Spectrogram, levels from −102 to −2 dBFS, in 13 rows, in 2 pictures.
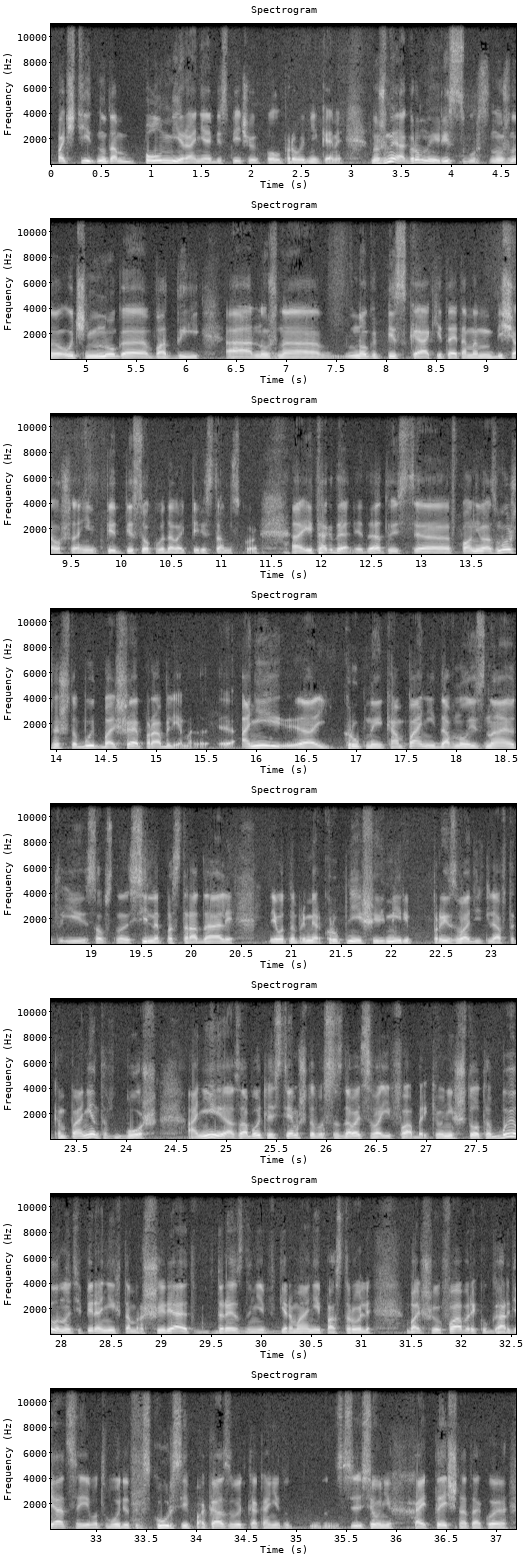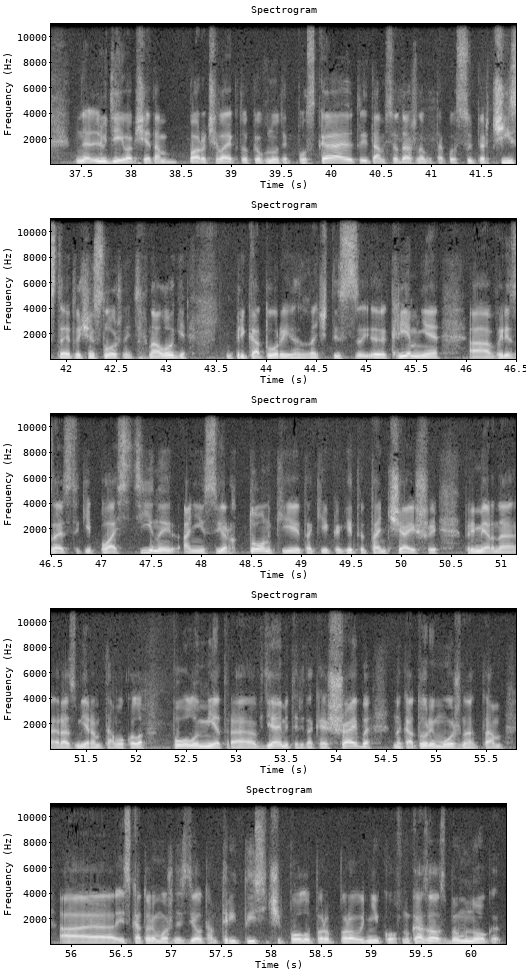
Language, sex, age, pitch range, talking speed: Russian, male, 30-49, 95-120 Hz, 150 wpm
